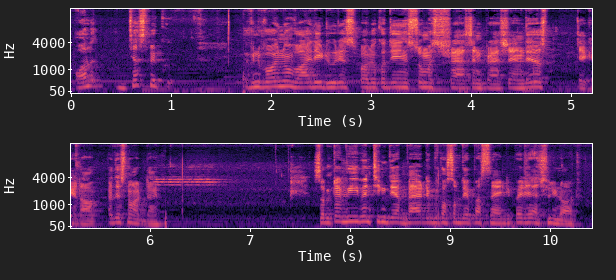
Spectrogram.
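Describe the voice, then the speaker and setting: Insistent, quick-talking male gamer. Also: on the high side, animated. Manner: insistent, repetitive. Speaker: gamer commenting on a playthrough. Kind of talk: casual reaction commentary. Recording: game music behind the voice.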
